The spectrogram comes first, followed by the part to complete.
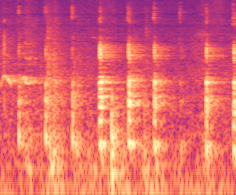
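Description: Soft laughter: a run of short breathy chuckles, about three a second, growing a little stronger from about a second in.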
